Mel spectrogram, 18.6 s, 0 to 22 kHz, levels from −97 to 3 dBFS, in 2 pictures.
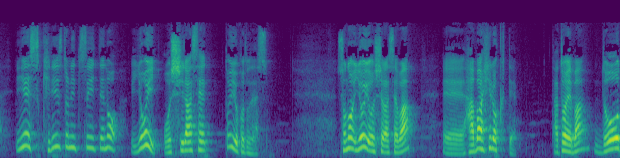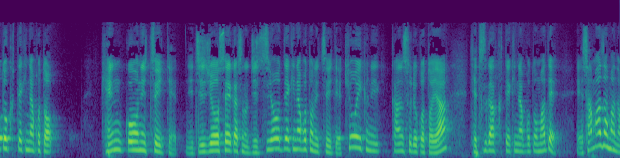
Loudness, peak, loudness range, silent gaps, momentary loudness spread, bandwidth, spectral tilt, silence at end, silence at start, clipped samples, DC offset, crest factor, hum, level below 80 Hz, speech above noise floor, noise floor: -22 LUFS; 0 dBFS; 5 LU; none; 14 LU; 12.5 kHz; -4.5 dB/octave; 0 s; 0.25 s; under 0.1%; under 0.1%; 22 dB; none; -62 dBFS; 44 dB; -66 dBFS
